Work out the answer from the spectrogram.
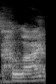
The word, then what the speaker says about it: Helai: read out hel's positionality so her name is halai how am I pronouncing that correct and it's halai okay gender female pronouns she her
